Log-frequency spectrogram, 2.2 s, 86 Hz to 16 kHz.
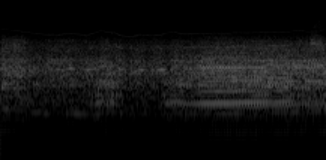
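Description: Škoda 130 LR rally car at speed, heard from inside the cabin: engine and road noise, with a steady engine note coming in about a second in. The rear-mounted four-cylinder engine is pulling in third gear.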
